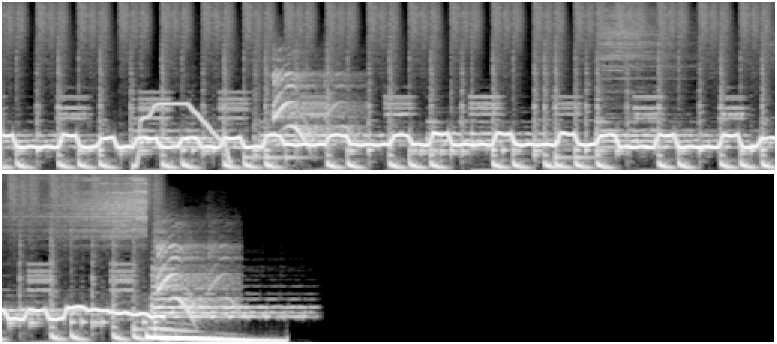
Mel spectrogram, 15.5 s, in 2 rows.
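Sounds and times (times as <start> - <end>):
groove music: 0.0 - 10.8.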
